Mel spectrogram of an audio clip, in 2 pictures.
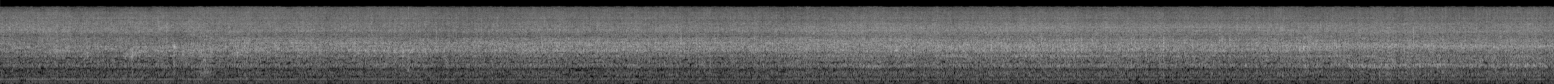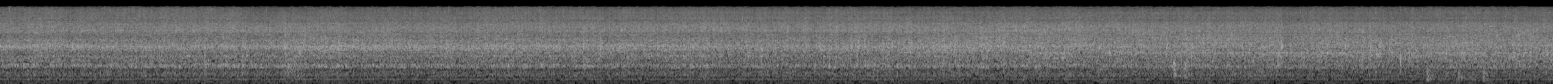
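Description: Teriyaki-marinated chicken breasts sizzling on a hot cast-iron grill pan: a loud, steady frying hiss.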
